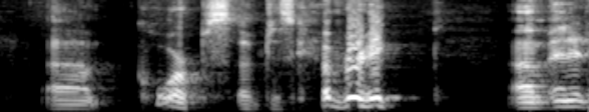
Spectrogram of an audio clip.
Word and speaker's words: Corps: I think the word is technically pronounced core but uh because of the theme I think it might actually be supposed to be pronounced um corpse of discovery.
